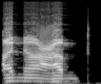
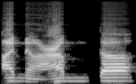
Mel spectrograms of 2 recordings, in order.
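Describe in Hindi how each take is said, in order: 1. शब्द हल्की t की आवाज़ पर खत्म होता है। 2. शब्द एक छोटे स्वर पर खत्म होता है।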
